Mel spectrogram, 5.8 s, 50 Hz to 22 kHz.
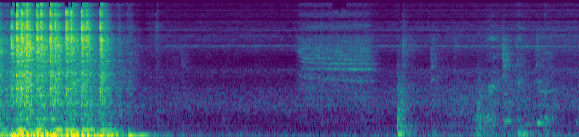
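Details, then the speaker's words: Crank test of an 850 hp engine reassembled after head stud damage from 50 psi boost and over-torqued studs. A short, hard burst of cranking with even firing pulses, about four a second, then it shuts off; no odd knocks, so cranking is normal. "I'm just going to start it up now just to kind of check everything see if there's any weird noises um that way if I have to rip it back apart I can we're going to do a crank test"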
